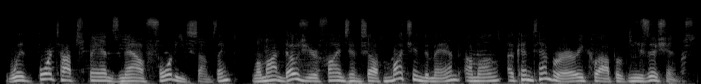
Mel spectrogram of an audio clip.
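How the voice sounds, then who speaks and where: Male news correspondent, scripted report, slightly high voice with a soft mellow tone. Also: animated, moderate pace, poor audio.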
